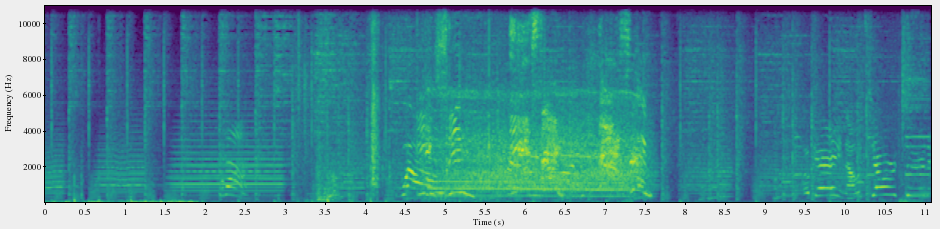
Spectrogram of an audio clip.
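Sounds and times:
light background music: 0:00.0 - 0:11.0
crowd cheering: 0:04.3 - 0:07.7
person shouting goal: 0:04.5 - 0:07.6.

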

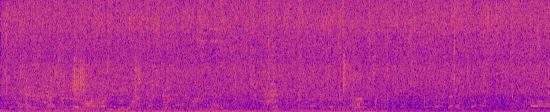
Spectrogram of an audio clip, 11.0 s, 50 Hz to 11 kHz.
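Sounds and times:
steady rain falling: 0:00.0 - 0:11.0.

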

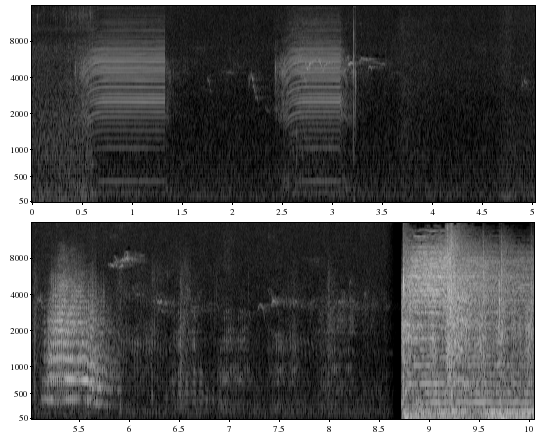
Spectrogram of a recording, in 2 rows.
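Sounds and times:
phone vibrating buzz: 0:00.4 - 0:01.4, 0:02.4 - 0:03.2.

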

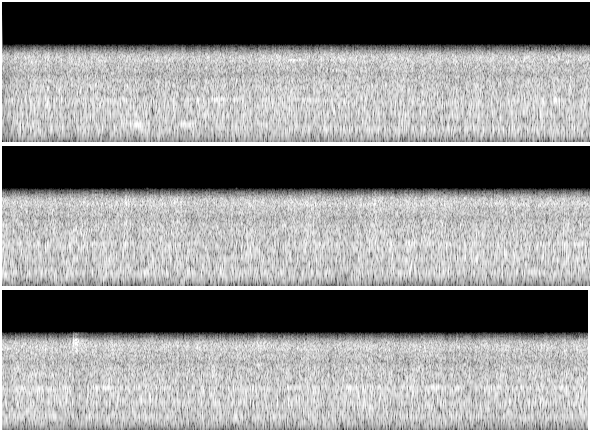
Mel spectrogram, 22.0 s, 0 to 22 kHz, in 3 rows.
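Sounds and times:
train wheels rolling on rail: 0:00.0 - 0:22.0.

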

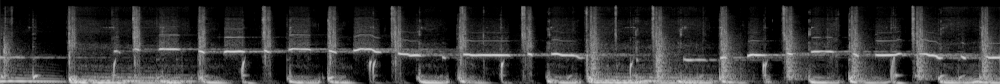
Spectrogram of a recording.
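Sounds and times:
high whistle-like melody: 0:00.0 - 0:10.0
deep bass notes: 0:00.1 - 0:02.3, 0:05.8 - 0:07.5
steady drum beat: 0:05.6 - 0:10.0.

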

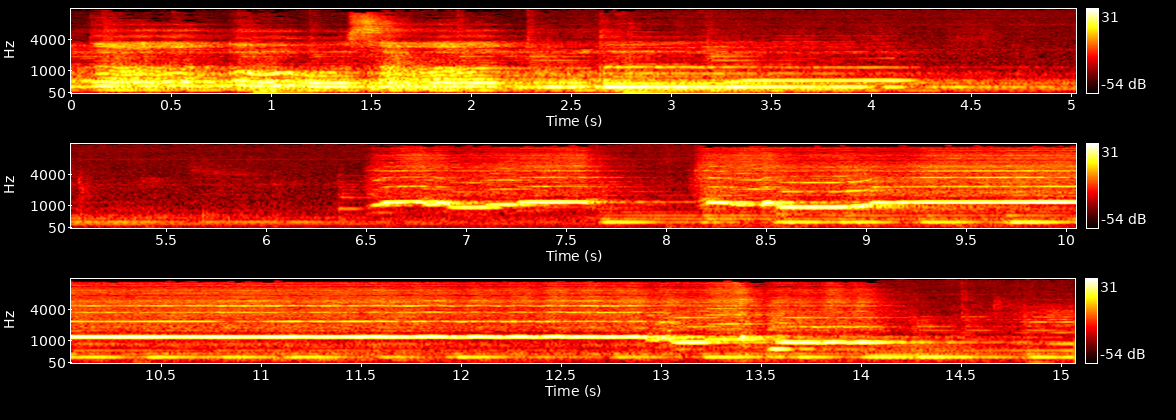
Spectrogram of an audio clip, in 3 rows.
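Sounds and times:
reed flute melody: 0:02.6 - 0:15.0.

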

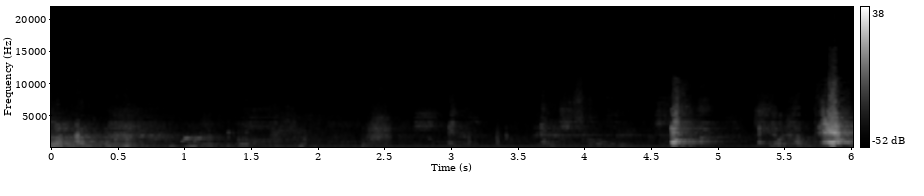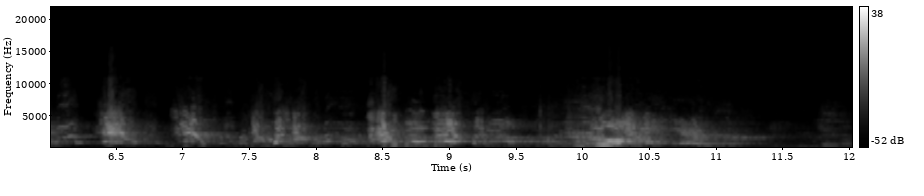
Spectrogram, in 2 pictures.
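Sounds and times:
laughter: 0:00.0 - 0:02.0, 0:07.2 - 0:08.4, 0:11.2 - 0:12.0
faint steady hum: 0:00.0 - 0:12.0
girls shrieking and squealing: 0:05.8 - 0:11.4.

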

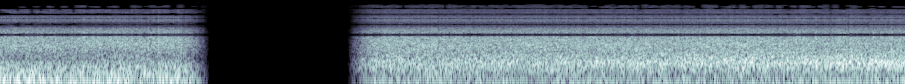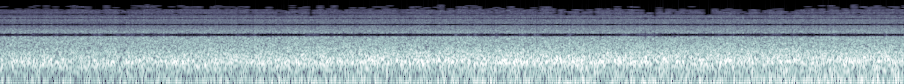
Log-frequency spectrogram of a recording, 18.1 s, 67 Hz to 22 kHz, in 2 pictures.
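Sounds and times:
dense noisy rumble: 0:00.0 - 0:02.1, 0:03.6 - 0:18.0.

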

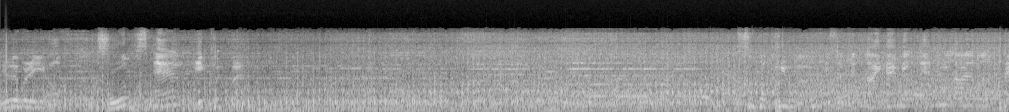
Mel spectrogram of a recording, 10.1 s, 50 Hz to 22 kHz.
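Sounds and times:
helicopter flying low: 0:00.0 - 0:10.0.

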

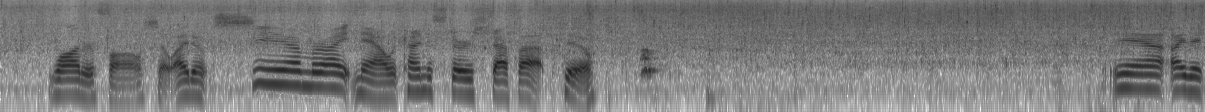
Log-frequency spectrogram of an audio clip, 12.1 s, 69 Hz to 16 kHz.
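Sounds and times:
small waterfall splashing into pond: 0:00.0 - 0:12.0.

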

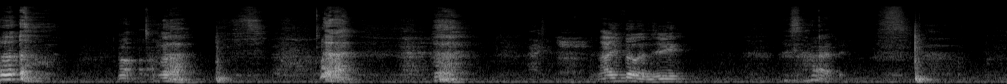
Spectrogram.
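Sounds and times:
man coughing: 0:00.0 - 0:00.7, 0:03.2 - 0:03.6.

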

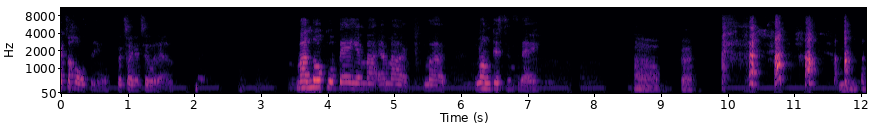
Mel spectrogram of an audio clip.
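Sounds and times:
woman laughing: 0:09.9 - 0:12.0.

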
